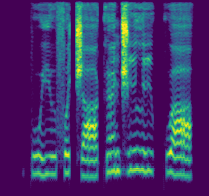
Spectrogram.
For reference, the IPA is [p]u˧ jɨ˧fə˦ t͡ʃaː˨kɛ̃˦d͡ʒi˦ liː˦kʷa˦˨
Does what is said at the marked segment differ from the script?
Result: no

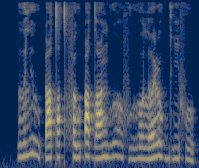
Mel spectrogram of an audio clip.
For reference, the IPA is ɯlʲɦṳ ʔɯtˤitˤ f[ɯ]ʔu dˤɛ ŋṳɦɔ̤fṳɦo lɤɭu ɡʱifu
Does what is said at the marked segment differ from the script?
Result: yes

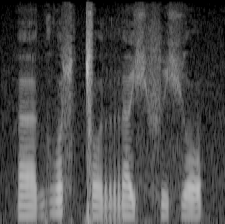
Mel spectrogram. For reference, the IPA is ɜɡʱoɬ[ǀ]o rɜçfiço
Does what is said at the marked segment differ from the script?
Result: no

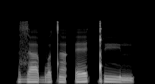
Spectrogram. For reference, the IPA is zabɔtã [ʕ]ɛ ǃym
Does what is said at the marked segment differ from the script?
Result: yes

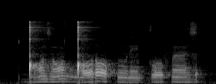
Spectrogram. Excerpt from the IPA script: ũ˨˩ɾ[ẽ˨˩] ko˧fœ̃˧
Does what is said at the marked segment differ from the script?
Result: no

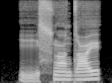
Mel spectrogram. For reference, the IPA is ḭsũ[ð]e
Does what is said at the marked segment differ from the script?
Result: yes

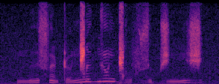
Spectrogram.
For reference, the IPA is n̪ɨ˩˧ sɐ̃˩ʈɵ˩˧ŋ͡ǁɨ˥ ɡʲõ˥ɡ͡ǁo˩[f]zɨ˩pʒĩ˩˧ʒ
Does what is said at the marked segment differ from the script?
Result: no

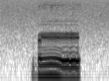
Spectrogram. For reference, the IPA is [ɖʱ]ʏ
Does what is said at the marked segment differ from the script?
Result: yes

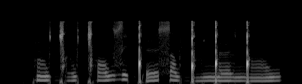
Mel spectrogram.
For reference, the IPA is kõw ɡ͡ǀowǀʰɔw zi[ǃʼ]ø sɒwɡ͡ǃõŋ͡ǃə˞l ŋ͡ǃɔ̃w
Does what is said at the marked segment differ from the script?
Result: no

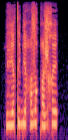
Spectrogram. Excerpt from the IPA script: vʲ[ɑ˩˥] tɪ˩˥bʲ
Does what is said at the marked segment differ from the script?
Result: no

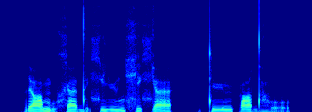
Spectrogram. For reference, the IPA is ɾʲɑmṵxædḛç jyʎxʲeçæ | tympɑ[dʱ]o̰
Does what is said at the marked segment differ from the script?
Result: no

